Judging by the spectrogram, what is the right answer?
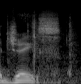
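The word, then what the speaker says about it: Jayze: guy jace oh yeah but it's spelled i-a-y-z-e i don't know how in the maybe i'm just oh i'll get it i don't know how the you get jace from that yeah like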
